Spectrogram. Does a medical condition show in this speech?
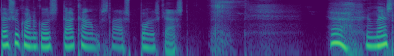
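Yes: Down syndrome; trisomy 21, congenital.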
